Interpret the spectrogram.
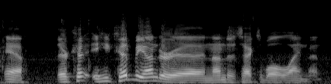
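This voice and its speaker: Low-voiced joking man. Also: big pitch swings, quick pace. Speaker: player. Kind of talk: tabletop game table talk.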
